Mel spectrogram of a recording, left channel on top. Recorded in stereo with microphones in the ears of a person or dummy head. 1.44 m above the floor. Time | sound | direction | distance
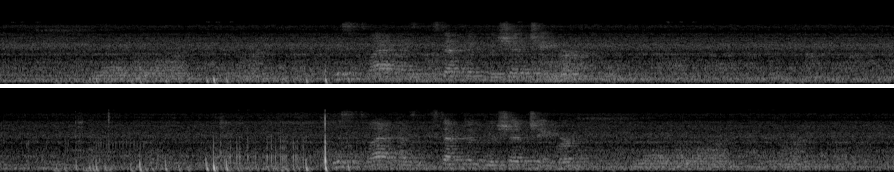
3.3 | a woman speaking | 80° right | 3 m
